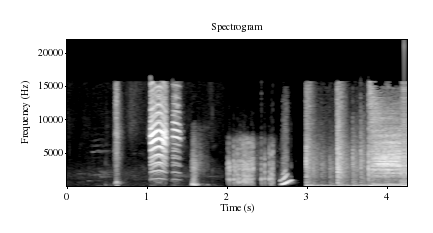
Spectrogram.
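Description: A run of comic edit sound effects: short warbling boings and sliding pitches with gaps between them, then a brief hiss with a quick rising whistle. Music with a steady beat starts about three seconds in.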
